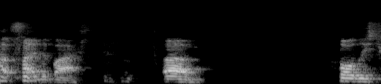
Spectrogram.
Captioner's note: laughs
